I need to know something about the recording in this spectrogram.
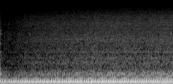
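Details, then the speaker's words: Nissan 300ZX with a rebuilt engine, after the turbo was removed and refitted to fix an exhaust leak, running on 83% ethanol on a hot day and idling for a while: a steady, even idle with no puffing or ticking. A small exhaust leak may still remain. "So the car's been idling now for quite a bit. Sounds good."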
